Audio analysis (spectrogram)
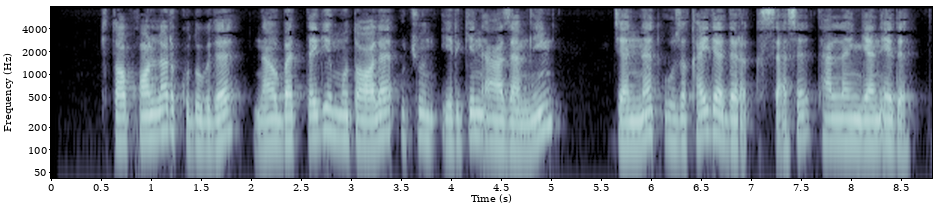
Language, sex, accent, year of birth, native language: Uzbek, male, Toshkent shahri, 2002, Uzbek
